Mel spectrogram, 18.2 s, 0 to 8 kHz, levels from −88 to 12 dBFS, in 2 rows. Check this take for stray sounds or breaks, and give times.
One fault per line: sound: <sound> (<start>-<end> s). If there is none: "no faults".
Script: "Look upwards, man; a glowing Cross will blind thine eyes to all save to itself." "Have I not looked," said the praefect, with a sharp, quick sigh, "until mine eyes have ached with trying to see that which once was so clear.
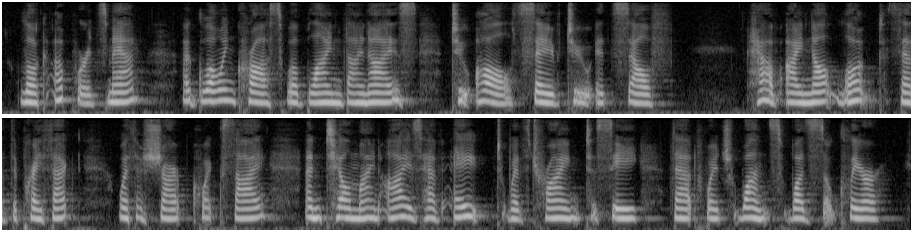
no faults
